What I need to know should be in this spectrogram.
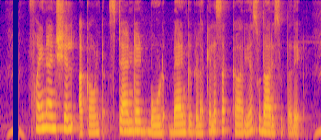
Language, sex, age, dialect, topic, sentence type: Kannada, female, 41-45, Mysore Kannada, banking, statement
